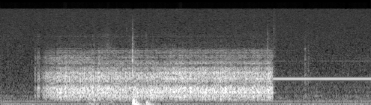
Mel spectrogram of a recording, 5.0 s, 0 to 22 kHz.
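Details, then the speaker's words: Spinneytonic CB199 UK CB27/81 mobile CB radio (fake Amstrad chassis) on the bench: flat rushing hiss with almost no signal, then a steady tone; poor receive sensitivity, 0.65 µV for 12 dB SINAD, IF and detector suspected well out of alignment. "oh it's dire absolutely abysmal at the moment we're doing actually 0.65 on the side not meter for 12 decibels which sounds like the detector is well out"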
